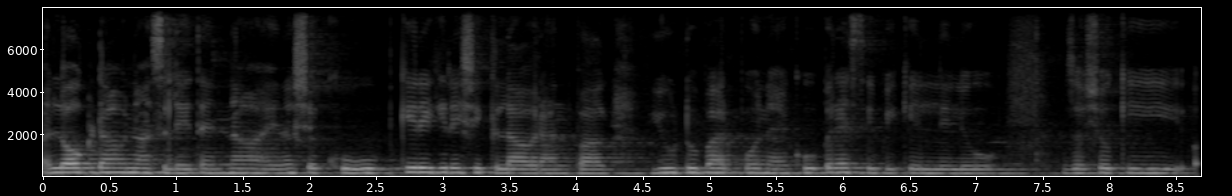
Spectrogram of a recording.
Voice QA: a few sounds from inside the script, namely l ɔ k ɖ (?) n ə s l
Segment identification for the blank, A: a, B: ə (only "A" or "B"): A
